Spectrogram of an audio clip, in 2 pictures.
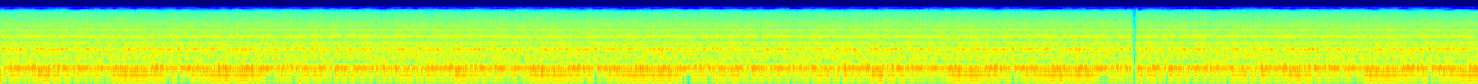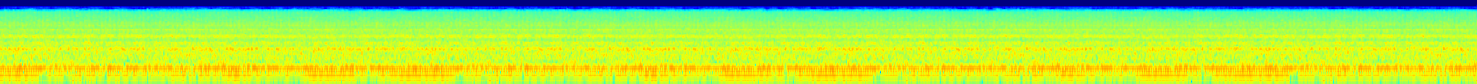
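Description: A steady, unchanging mechanical hum that holds one level throughout, with no rise or fall.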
